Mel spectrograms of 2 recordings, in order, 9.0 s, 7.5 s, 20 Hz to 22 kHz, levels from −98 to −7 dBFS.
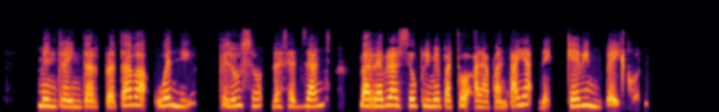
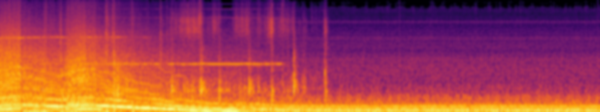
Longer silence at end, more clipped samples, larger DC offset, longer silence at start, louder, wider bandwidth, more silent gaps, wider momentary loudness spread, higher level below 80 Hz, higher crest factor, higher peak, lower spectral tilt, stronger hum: first, 0.9 s vs 0 s; neither; neither; first, 0.5 s vs 0 s; second, -19 LUFS vs -13 LUFS; second, 7.6 kHz vs 14.5 kHz; first, 2.68-2.72 s, 6.98-7.02 s vs none; first, 10 LU vs 7 LU; second, -66 dBFS vs -22 dBFS; first, 20 dB vs 12 dB; about the same, 0 dBFS vs 0 dBFS; second, -4.5 dB/octave vs -7.5 dB/octave; neither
